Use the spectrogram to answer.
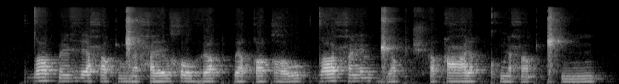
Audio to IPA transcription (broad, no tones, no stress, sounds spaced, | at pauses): dˤ œ p ɛ̃ ɦ ɛ ħ œ q ŋ͡ǁ ə̃ ħ ɛ l χ o ɦ œ q p ɛ q o q ʁ o | dˤ u ħ ɛ̃ l ɡ͡ǁ ø q t͡ʃʰ ə q ʕ i q kʷʰ ĩ ħ œ̃ q ǁʰ ĩ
